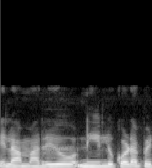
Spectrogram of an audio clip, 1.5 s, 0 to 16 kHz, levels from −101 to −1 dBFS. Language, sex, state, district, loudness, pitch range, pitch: Telugu, female, Andhra Pradesh, Chittoor, -13 LUFS, 195-205 Hz, 200 Hz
